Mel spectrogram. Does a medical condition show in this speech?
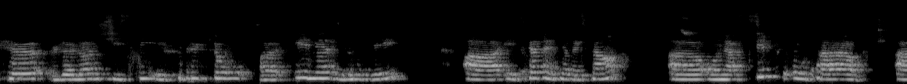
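No.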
